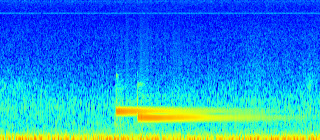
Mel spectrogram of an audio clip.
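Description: Two-tone ding-dong doorbell chime: a higher note, then a lower note a quarter second later, both ringing on and fading out over about two seconds.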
